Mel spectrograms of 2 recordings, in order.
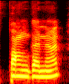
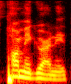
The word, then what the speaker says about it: pomegranate: So put some words that Jamaicans say it wrong, where and for instance it's panganut, but the correct word is pomegranate.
